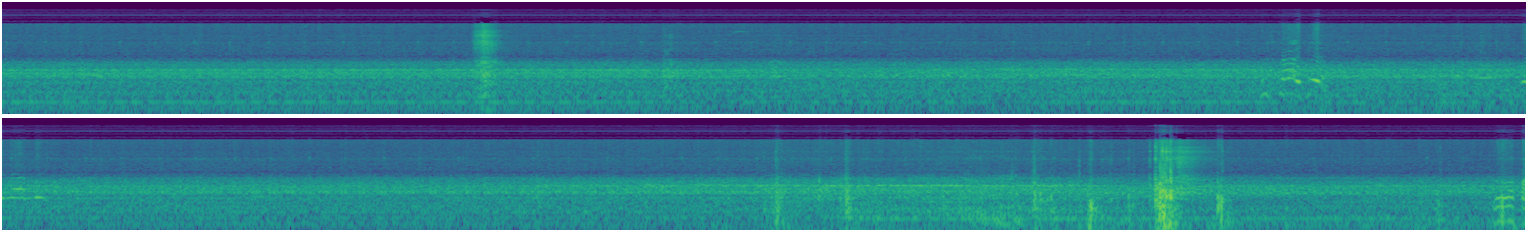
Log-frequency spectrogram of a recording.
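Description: Car running steadily, heard from inside its cabin, with a few small clicks and one sharp knock near the end.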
